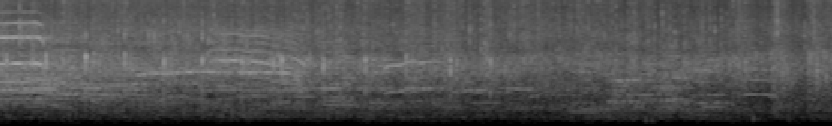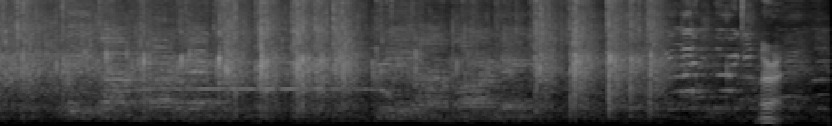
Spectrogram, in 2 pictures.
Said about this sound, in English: But for those that are, would you just give them a round of applause? Would you give them a standing ovation?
